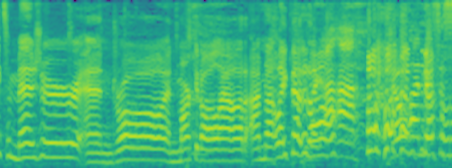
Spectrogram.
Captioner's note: laughter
